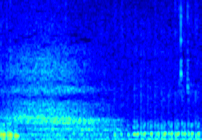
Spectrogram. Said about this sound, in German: Das laute Rasseln, was ihr jetzt gerade hört, ist meine Katze, die sich auf meinem Schoß gemütlich gemacht hat.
